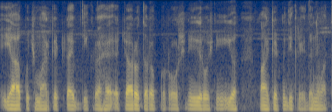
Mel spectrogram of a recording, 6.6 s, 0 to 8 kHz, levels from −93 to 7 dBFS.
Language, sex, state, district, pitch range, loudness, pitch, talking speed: Hindi, male, Andhra Pradesh, Chittoor, 95-100 Hz, -20 LUFS, 95 Hz, 170 wpm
